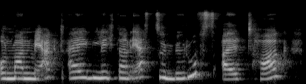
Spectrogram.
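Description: With ordinary pitch variation, a woman's voice sits high. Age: 20s. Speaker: coach and university lecturer. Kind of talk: interview.

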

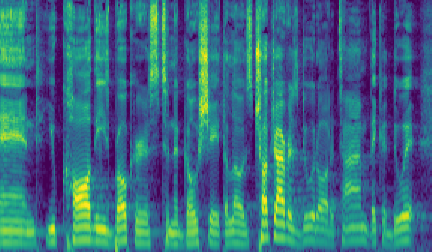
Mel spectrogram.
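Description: Delivered at a moderate pace with hardly any pauses, the speech has fairly even intonation and a Californian accent. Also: man, fairly low pitch for a man. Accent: Californian American English. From Los Angeles, California. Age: 30s. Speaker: entrepreneur and videographer. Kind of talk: casual interview.

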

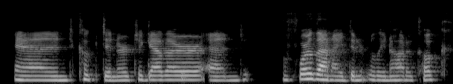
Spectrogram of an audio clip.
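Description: A woman speaks at a fairly high pitch. The recording is very clean, with a silent background. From San Diego, California (born in Tokyo, Japan). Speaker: university undergraduate advisor. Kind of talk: casual interview chat. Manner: hesitant, many fillers.

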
